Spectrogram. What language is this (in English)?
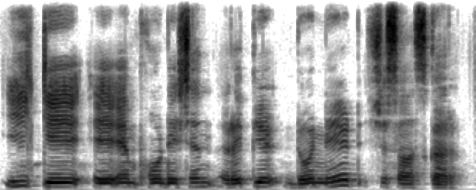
Kashmiri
